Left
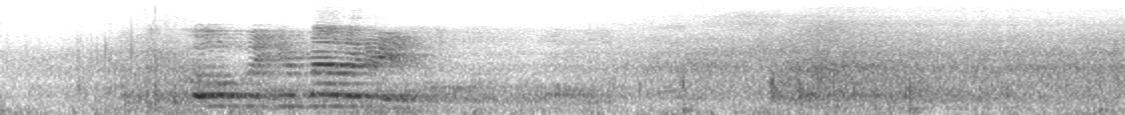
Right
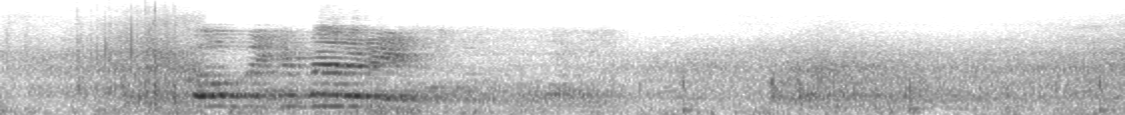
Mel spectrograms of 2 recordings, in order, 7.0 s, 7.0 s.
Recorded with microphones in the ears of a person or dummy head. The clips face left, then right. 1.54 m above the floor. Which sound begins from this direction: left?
A shout, at 0.8 s.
